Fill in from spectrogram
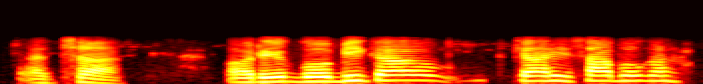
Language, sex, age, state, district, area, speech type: Urdu, male, 18-30, Uttar Pradesh, Lucknow, urban, conversation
